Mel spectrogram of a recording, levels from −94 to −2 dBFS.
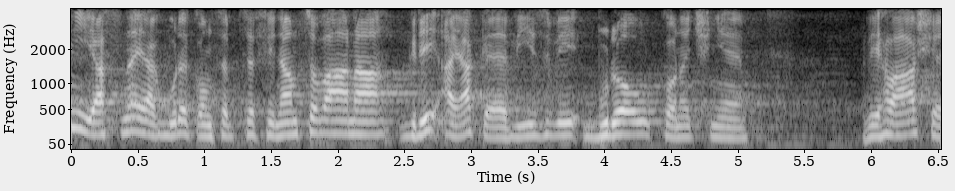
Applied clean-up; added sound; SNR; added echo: none; none; none; none.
